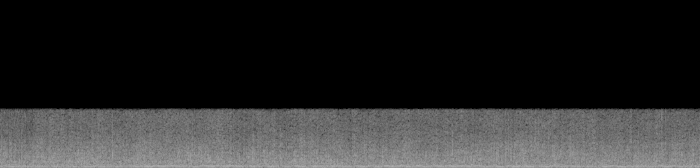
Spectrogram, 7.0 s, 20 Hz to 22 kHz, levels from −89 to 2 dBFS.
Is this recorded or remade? remade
